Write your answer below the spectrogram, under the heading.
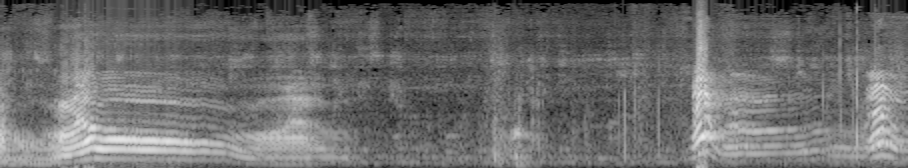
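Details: Siberian Husky playing with its owner; long drawn-out howling vocalisation sliding downward, followed by shorter yelping, talking calls and a sharp clap-like noise, with some human voice.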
